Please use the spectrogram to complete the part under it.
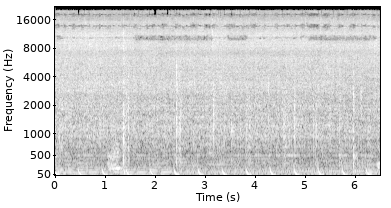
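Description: Butter sizzles in a hot pan with a constant bright frying hiss, while a utensil scrapes and taps the pan in a regular rhythm underneath.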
